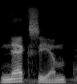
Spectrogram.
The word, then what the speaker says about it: NXIVM: controversial self-help group called nxivm nxivm pronounced Nexium was founded by Keith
